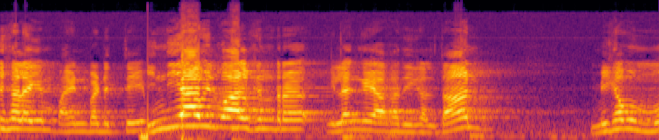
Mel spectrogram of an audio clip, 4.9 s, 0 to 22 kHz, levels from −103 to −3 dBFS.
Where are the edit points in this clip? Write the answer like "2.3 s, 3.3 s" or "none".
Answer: 1.1 s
